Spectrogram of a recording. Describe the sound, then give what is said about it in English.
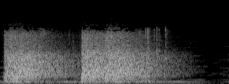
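Two loud gunshots ring out less than a second apart, each blast trailing off in a long, rumbling decay, with no voices heard; the Lone Ranger fires silver bullets at a big heavy iron lock on a trap door, the bullets tearing through pine boards. “Heavy bullets tore through the pine boards, but the lock held firm, resisting all of the Lone Ranger's strength.”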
